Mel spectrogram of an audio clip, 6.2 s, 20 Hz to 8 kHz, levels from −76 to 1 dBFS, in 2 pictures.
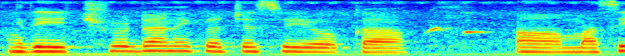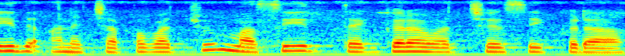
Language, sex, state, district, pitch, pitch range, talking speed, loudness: Telugu, female, Andhra Pradesh, Annamaya, 190 Hz, 180-215 Hz, 125 wpm, -17 LUFS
